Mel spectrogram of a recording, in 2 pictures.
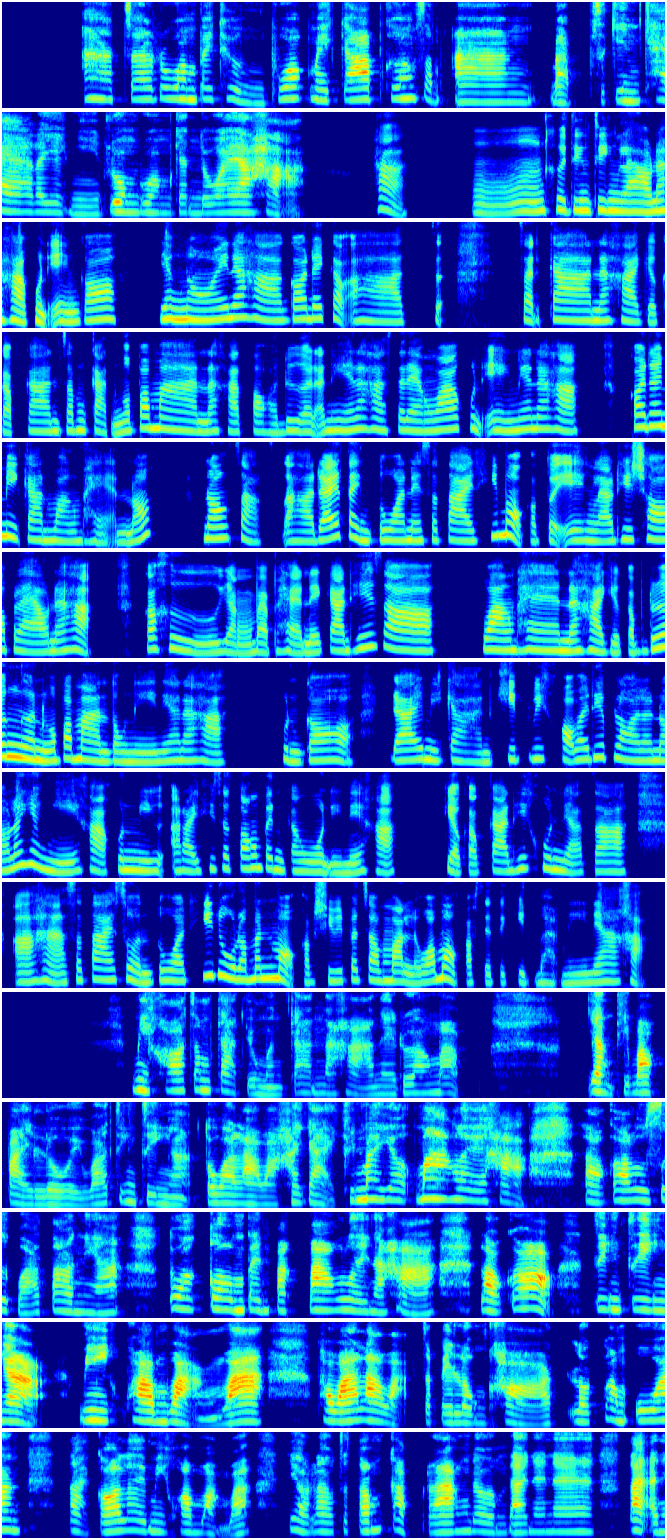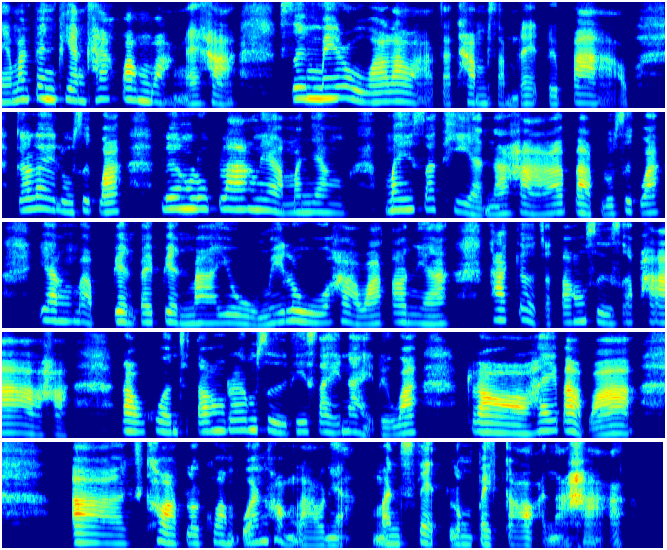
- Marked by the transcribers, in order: in English: "skincare"
- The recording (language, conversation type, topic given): Thai, advice, จะเริ่มหาสไตล์ส่วนตัวที่เหมาะกับชีวิตประจำวันและงบประมาณของคุณได้อย่างไร?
